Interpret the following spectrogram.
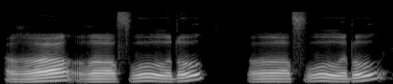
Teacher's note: karena rnya berbaris domah maka rnya dia terbaca dengan tebal yaitu dengan cara menaikkan pangkal lidah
